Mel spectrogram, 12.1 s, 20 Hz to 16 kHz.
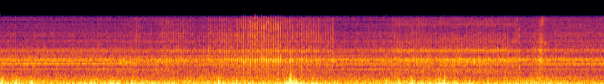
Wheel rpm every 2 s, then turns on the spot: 0, 10, 20, 10, 20, 10.
2-6 8-10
